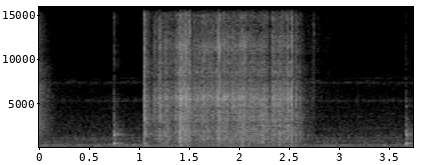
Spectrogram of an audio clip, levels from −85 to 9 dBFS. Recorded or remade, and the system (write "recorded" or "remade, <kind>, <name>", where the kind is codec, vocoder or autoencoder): recorded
